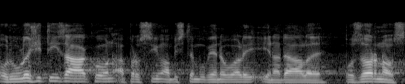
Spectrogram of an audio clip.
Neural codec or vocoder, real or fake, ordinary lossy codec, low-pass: none; real; MP3, 64 kbps; 7.2 kHz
